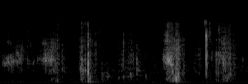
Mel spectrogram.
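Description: A crunchy snack being bitten and chewed close to the microphone, a few short crunches.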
